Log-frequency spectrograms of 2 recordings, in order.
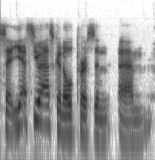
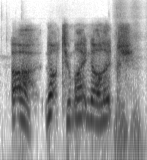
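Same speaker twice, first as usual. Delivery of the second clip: put-on old voice, much higher; 9 semitones higher than usual. Voicing one of the old people answering a question about a witch, old person voice. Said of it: "We need to put on an old person voice".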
